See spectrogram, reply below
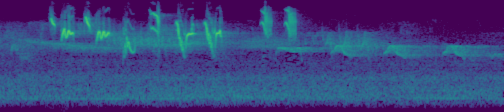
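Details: Pied flycatcher (Ficedula hypoleuca) with a quick run of sharp, high chirps, followed by two spaced notes and then softer drawn-out tones fading away.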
